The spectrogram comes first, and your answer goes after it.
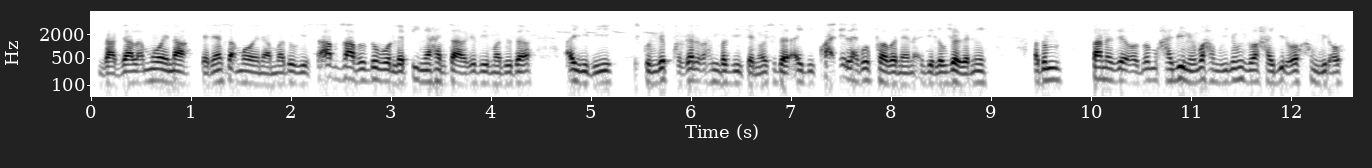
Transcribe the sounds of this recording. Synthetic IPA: ɡazalɐmɐojnɐpeɾensɐmɐojnɐmɐduɡisab̚sabdubɔlepinaɦajbɐtaɾɐɡɐdimɐdudɐ | ɐ̰jdi | skulzepʰɐɡɐɾhɐnbɐɡikanosidɐʔɐ̰jdikʰajzelajbɐk̚pʰɐbɐnenɐ̰jdilɐwzɐɡɐni | ɐdum | tanɐzedumhajbinubɐɦaŋbinihuznahajbiɾowhaŋbiɾow

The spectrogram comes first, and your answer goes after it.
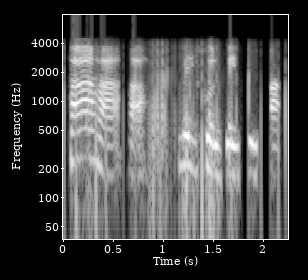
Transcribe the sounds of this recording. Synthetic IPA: ɦãːɦãːɦã̰ːbɪlkʊlbɪlkʊlɦãː

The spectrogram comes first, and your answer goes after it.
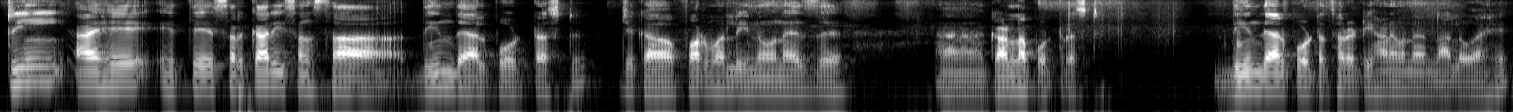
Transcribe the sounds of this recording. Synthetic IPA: ʈɾĩːaːɦeɦɪt̪esɐɾkaːɾisɐ̃nst̪ʰad̪ĩːnd̪elpoːɾʈːɾəsʈ | d͡ʒeːkafɔːɾməɾlinõːnɛːz | kaːɳnapoːʈːɾə̰sʈ | d̪iːnd̪jaːlpoːɾʈət̪ʰɔːɾɪʈiɦaːɽ̃eənənaːloaːɦe

